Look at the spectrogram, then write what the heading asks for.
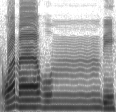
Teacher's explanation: berupa apa namanya mim mati bertemu dengan huruf ba maka ini cara membacanya yaitu suara mimnya ditahan jangan langsung dilepas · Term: Ikhfa Syafawi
